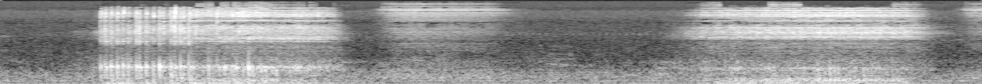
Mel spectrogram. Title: Snoring At Granny’s house￼￼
